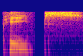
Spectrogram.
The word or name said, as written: Pepys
